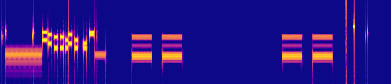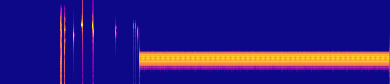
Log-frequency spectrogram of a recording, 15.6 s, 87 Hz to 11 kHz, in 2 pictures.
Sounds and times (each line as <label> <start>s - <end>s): phone tones 10.6s - 15.6s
